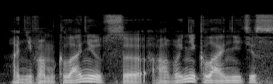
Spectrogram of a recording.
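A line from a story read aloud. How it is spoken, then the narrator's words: Plain. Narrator (Russian): сказал генерал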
